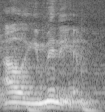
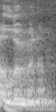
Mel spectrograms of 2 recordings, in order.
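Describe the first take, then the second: First: The word has five syllables, ending in -ium. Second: The word has four syllables, ending in -um. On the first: The speaker calls it right. "I say aluminium" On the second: The speaker calls it wrong. "not aluminum"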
